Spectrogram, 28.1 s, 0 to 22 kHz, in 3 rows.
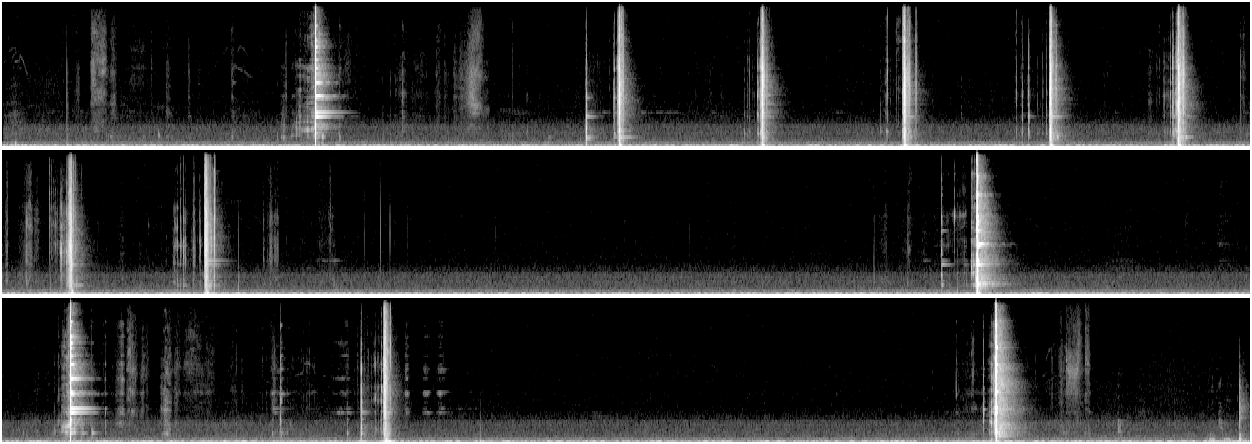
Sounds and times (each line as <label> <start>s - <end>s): Opening, lighting and closing a zippo lighter 2.1s - 2.6s
Opening, lighting and closing a zippo lighter 4.4s - 4.8s
Opening, lighting and closing a zippo lighter 5.6s - 5.8s
Opening, lighting and closing a zippo lighter 6.6s - 6.9s
Opening, lighting and closing a zippo lighter 7.6s - 8.0s
Opening, lighting and closing a zippo lighter 8.7s - 10.0s
Opening, lighting and closing a zippo lighter 10.6s - 11.2s
Opening, lighting and closing a zippo lighter 16.4s - 16.9s
Opening, lighting and closing a zippo lighter 19.2s - 19.6s
Opening, lighting and closing a zippo lighter 21.3s - 21.8s
Opening, lighting and closing a zippo lighter 26.0s - 26.4s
